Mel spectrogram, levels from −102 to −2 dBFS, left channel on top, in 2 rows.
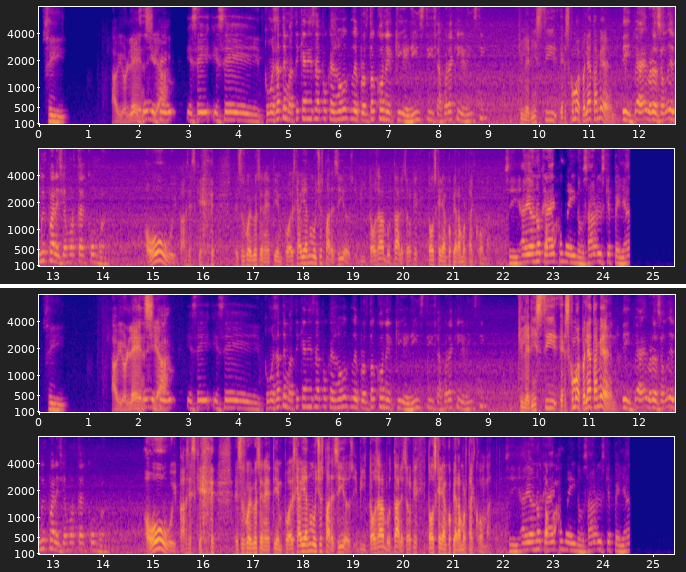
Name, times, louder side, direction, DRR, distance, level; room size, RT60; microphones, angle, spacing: voice 1, 0.1-0.5 1.8-9.0 11.7-14.2 22.0-24.5, left 4 dB, 50° left, 0.6 m, -32 dB
voice 2, 1.5-2.6 9.6-11.6 14.8-21.8, right 5 dB, 55° right, 0.7 m, -28 dB
Mechanisms, 4.1-22.1, left 2 dB, 65° left, 3.6 m, -48 dB
head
